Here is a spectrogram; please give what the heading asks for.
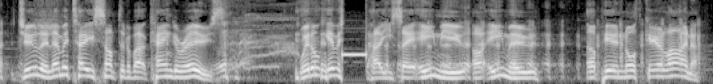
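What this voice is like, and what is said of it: Put-on Australian accent. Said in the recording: “That's the best Australian accent anybody from Pageland has ever given.”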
